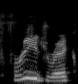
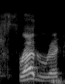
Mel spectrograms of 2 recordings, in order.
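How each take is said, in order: First: The surname is said differently from the name Frederick. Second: The surname sounds exactly like the name Frederick. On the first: The speaker calls it wrong. "you're calling him Travis Friedrich" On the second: The speaker calls it right. "it's just Frederick"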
